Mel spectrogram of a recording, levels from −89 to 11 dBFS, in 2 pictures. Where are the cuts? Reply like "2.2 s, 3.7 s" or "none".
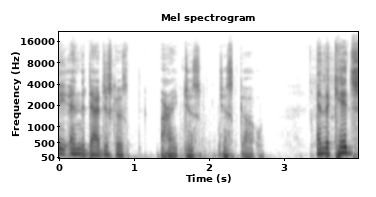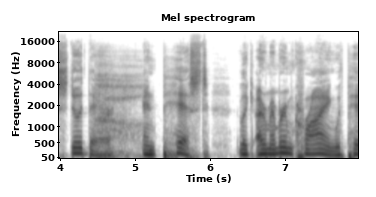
none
